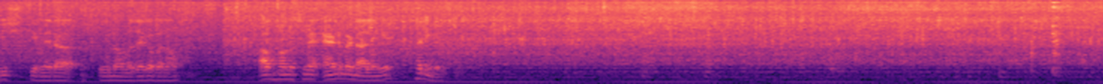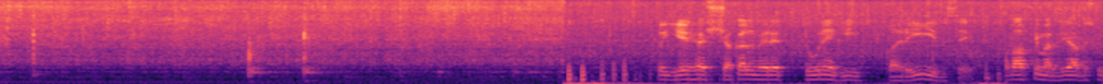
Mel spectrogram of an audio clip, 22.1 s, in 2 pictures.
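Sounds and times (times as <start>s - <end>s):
food sizzling in a frying pan: 0.0s - 22.0s
spoons knocking against pan: 13.5s - 14.3s.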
